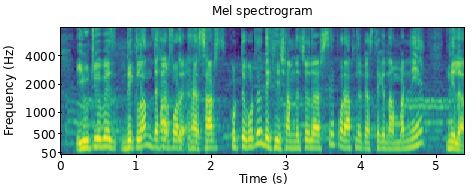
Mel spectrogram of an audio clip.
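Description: Over noticeable background noise, a man talks in a high pitch with ordinary pitch variation. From Bangladesh, Faridpur (Padma char area). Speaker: small livestock farmer and customer. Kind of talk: casual interview, customer testimonial.

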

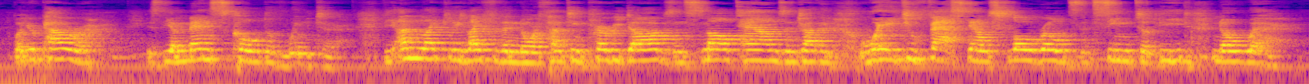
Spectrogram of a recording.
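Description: Strong room echo surrounds a man who speaks fairly slowly at a high pitch with ordinary pitch variation. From Canada. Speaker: slam poet. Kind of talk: live slam poetry performance. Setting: live venue with audience. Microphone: camera far.

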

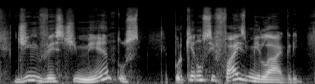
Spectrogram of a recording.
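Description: Here a man speaks at a fairly high pitch, with very wide swings in his pitch. Behind him the background is quiet. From Santa Catarina, Brazil (Turvo); Santa Catarina, Brazil. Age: 30s. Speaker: police chief and political candidate; candidate. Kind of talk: campaign interview. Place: studio. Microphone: handheld.

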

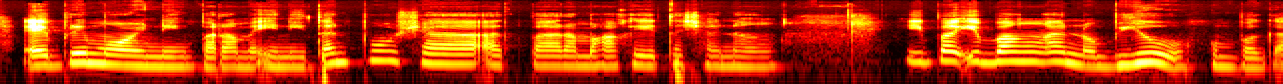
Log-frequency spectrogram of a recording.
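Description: Over a quiet background, a soft-spoken woman talks at a moderate pace in a medium pitch with ordinary pitch variation. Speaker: caregiver and vlogger. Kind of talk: vlog voice-over.

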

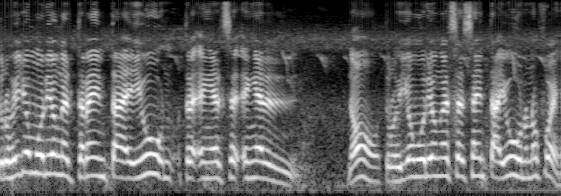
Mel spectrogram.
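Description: A man with a high-pitched voice speaks at a very slow pace with ordinary pitch variation, the sound dry with no echo. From Dominican Republic. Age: 50s. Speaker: YouTuber interviewer. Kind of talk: casual interview. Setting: outdoors at a rural home. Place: farm.

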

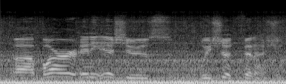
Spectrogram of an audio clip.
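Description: A man speaks at a moderate pace. The sound is dry with no echo, but the background noise is loud. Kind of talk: casual vlog chat. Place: car. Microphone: camera far.

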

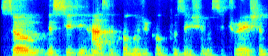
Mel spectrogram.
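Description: In a Persian accent, the speaker goes at a moderate pace with ordinary pitch variation over light background noise. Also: man. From southern Iran. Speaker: mayor; presenter. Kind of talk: conference presentation. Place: office. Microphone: video call.

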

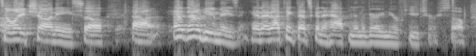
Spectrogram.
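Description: Over noticeable background noise and audible room echo, a man talks with a Midwestern American accent. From Kansas (Great Bend). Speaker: parks and recreation official. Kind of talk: presentation to city council. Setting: public council meeting. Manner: fast.

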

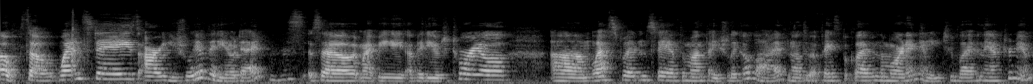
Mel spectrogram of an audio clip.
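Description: A woman with a fairly low pitch speaks very fast with lively intonation, and room echo is audible. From US Midwest, rural northern Illinois. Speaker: crochet designer and blogger; blogger. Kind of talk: casual interview chat. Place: home room.

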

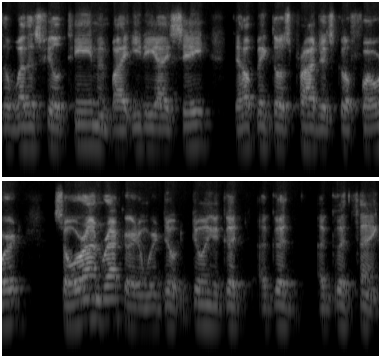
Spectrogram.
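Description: Against a quiet background, a man talks at a moderate pace with monotone, flat intonation. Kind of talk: meeting report. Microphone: video call.

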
